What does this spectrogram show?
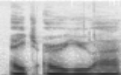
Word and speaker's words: hour: But hour is spelled H O U R. So why do we say half an hour? An hour. Only because of the sound.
